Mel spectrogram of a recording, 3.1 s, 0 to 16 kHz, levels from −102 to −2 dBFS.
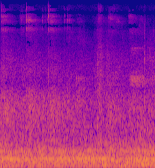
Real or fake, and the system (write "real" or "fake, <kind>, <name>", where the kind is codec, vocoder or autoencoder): real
